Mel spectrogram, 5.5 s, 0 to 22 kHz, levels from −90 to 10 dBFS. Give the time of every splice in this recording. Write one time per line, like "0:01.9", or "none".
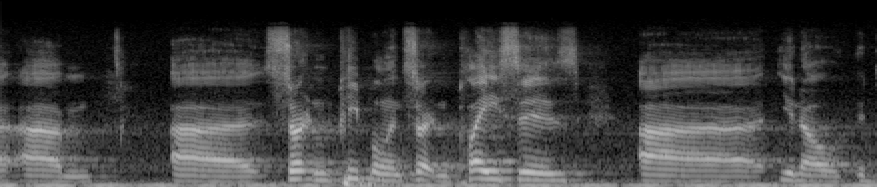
none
